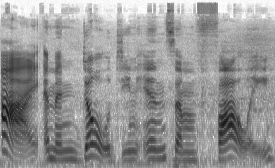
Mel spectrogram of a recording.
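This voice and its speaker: A female-sounding voice does a put-on character at medium pitch and a fairly slow pace. Background noise is clearly audible. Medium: read story.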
